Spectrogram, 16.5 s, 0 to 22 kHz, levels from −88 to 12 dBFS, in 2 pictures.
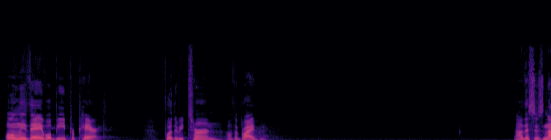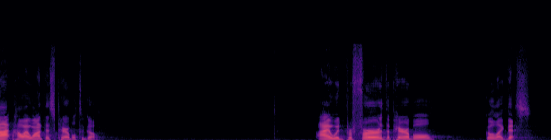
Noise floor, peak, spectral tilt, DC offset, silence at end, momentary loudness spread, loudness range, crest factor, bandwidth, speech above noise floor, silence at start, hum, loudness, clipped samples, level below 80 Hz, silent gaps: -81 dBFS; -14 dBFS; -5.5 dB/octave; under 0.1%; 0.35 s; 17 LU; 12 LU; 26 dB; 15 kHz; 46 dB; 0.1 s; 60 Hz at -70 dBFS; -35 LUFS; under 0.1%; -80 dBFS; none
